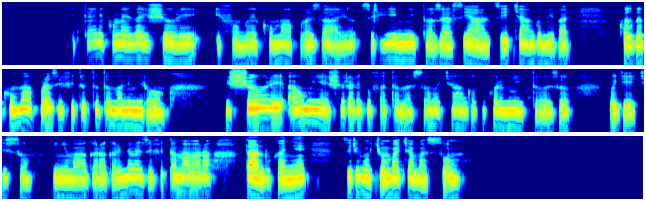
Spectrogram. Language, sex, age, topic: Kinyarwanda, female, 25-35, education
